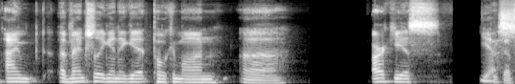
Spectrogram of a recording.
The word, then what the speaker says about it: Arceus: I'm eventually gonna get Pokemon Arceus.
